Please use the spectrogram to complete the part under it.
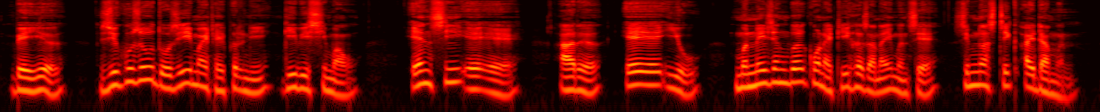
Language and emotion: Bodo, neutral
